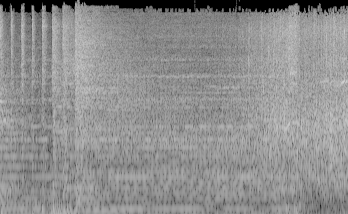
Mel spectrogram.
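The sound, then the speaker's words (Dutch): Live audience applause at the end of a pop song performance: sustained chords and drum hits ring on, then thin out as a dense wash of clapping takes over and continues alone at the close. “Ja, en dat applaus was ook wel verdiend, hè?”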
